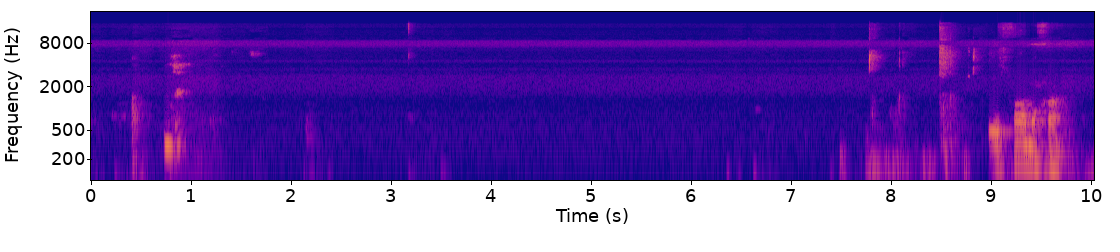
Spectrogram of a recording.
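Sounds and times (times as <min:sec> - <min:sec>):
person making short vocal sounds: 0:00.7 - 0:01.1.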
